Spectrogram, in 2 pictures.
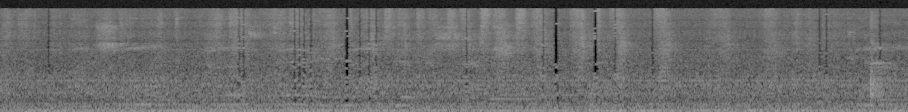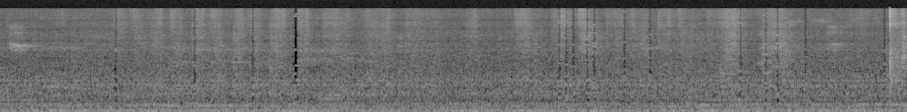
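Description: A paintbrush dabs and swishes softly against a canvas.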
